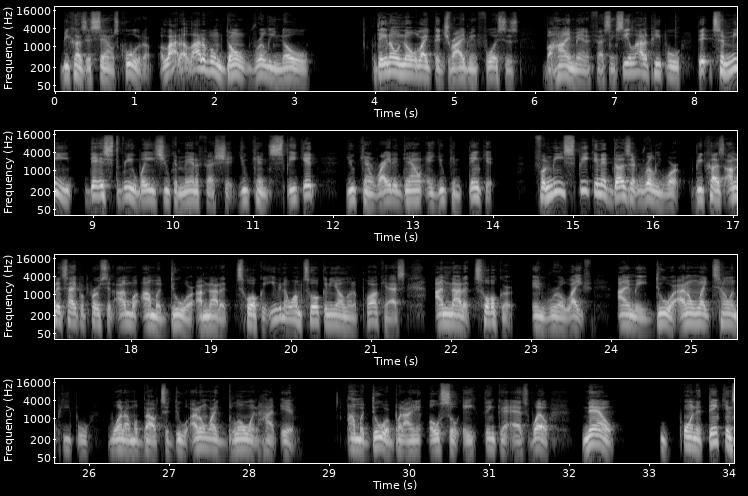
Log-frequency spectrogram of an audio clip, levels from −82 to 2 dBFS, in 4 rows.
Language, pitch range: English, 100-145 Hz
